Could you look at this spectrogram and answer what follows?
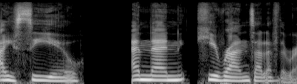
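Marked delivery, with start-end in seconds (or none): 0.0-0.8 menacing, evil-sounding, demonic voice. Retelling what Matt heard before leaving the room, in a demonic voice. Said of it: "in a really demonic tone say".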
